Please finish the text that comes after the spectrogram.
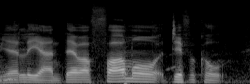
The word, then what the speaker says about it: Lian: So, let me see if I can get uh It's Leanne, right? To say your name. Yeah, Leanne. There are far more difficult names to spell on the Oh, to pronounce on the tour.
